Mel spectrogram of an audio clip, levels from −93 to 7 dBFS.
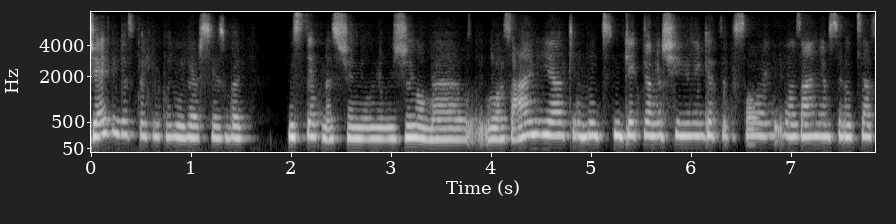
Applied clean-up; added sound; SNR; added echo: neural mask model DeepFilterNet 3.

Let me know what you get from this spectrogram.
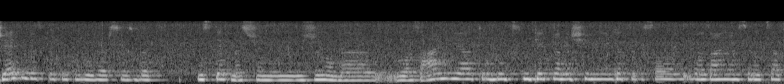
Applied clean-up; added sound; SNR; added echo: none; Stream; 15 dB; reverberation time 0.6 s.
